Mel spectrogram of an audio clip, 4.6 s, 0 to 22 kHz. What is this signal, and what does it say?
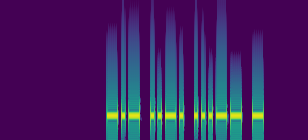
Morse code, heard as a keyed tone, about 22 wpm, 700 Hz. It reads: KF3T
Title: USA Call Signs - 4 Characters - Repeated 3x - 22wpm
